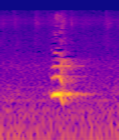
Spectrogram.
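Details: German Shepherd in a mating context, giving one sharp, short bark or yip with a clear tonal core, alone against quiet background hiss.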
